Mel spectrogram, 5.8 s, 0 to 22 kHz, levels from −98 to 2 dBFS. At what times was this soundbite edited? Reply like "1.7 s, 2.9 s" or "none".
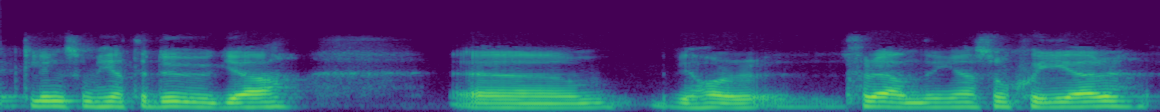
3.3 s, 4.2 s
